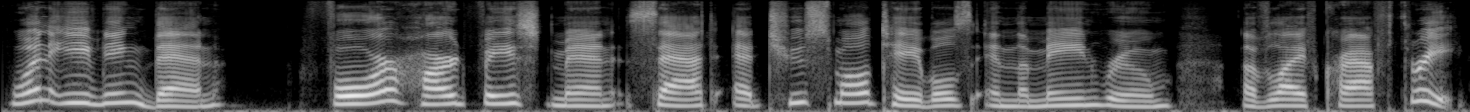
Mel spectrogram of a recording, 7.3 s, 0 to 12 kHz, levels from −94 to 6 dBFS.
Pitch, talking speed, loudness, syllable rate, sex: 225 Hz, 155 wpm, -18 LUFS, 4.0 syllables/s, female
